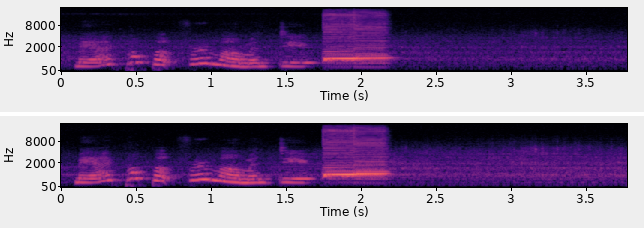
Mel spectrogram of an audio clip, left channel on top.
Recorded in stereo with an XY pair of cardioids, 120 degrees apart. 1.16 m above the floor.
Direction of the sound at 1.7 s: 30° right.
